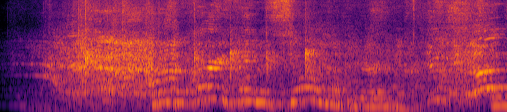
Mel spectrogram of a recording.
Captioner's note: audience shouting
